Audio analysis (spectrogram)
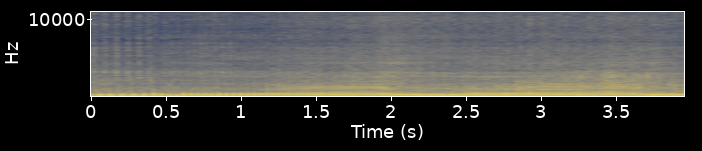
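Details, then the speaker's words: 1986 Honda HRC XR600 (XR628R) dual-carb single after rejetting to 135 mains, needle clips richest on both carbs: on-road acceleration in first and second pulls smooth and strong, no pops, front wheel lifting; it was running lean before. "Oh yeah, she pulls good. She pulls good. That feels a lot like my 650. Oh my. That's pretty awesome. No pops."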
